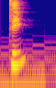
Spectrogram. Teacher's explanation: Si je prononce un T, je place ma langue sur la petite bosse charnue juste derrière mes dents. T est une consonne alvéolaire.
